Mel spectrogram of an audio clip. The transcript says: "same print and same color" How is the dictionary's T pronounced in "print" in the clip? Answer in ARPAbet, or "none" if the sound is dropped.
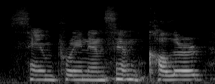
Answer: none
